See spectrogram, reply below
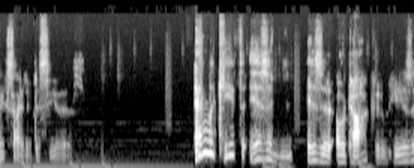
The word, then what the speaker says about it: Lakeith: Lateef, if I'm pronouncing his, Lakeith Stanfield. Lakeith. I loved him, and Sorry to Bother You, it's probably one of my favorite movies.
